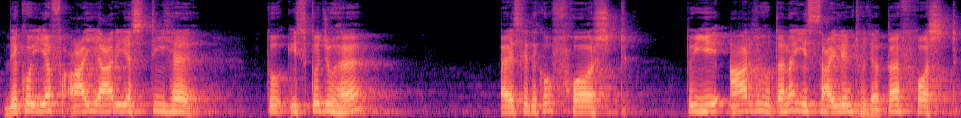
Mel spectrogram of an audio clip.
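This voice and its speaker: A man's voice: high voice, fairly even intonation, unhurried, long pauses. A man with an Indian accent teaching English reading word by word and having students repeat after him. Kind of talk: slow read-along English lesson in Hindi.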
